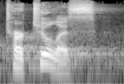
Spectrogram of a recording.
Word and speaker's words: Tertullus: And so we're introduced a character called Tertullus.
